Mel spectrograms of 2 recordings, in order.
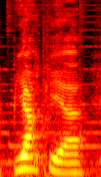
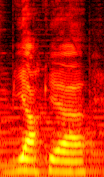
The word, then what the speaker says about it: Byakuya: I'm fairly certain that's how you say it, Byakuya, and he's just so happy to see his son.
